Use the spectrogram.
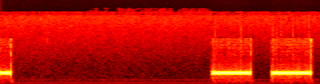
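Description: A phone ringing tone while the call connects: a steady, fairly loud electronic buzz in a double-burst pattern, brr-brr, after a long pause, with no talking.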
